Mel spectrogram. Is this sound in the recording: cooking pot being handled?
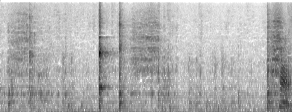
yes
